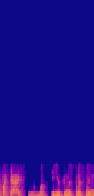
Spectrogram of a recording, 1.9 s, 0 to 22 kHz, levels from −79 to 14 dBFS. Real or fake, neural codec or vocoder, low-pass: real; none; 3.6 kHz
